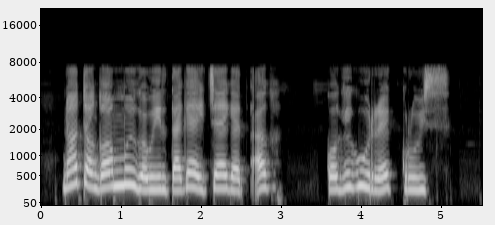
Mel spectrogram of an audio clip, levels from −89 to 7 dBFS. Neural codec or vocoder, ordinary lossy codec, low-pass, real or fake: none; none; 7.2 kHz; real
